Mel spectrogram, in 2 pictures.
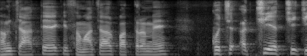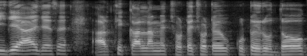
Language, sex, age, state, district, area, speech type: Hindi, male, 60+, Madhya Pradesh, Betul, rural, spontaneous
